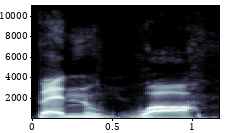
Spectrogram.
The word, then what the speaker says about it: Benoit: Benoit is pronounced Benoit. Benoit. Is it? Oh, I thought it was Benoit. Ryan Benoit.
